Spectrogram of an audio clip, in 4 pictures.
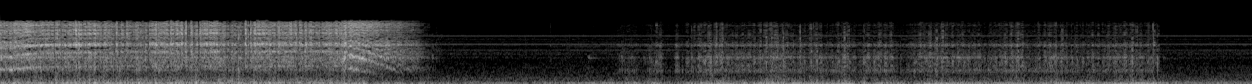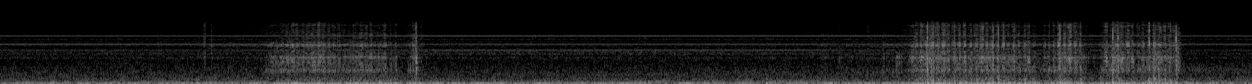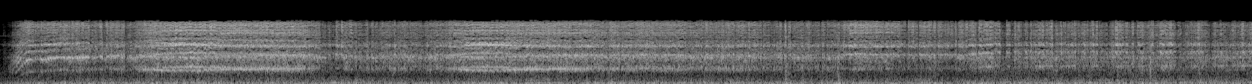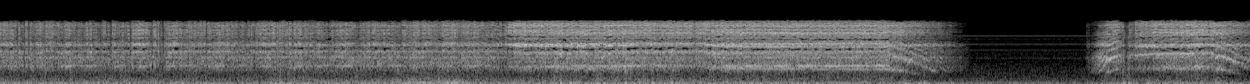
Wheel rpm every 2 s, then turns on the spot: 190, 200, 10, 10, 20, 20, 0, 10, 10, 0, 0, 10, 60, 190, 200, 200, 200, 210, 230, 230, 230, 220, 220, 70, 110.
6-12 22-24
